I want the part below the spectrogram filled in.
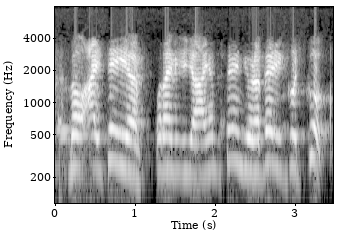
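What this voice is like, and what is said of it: Comic put-on Swedish accent. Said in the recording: “You're always clowning, you and your Swedish accent.”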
